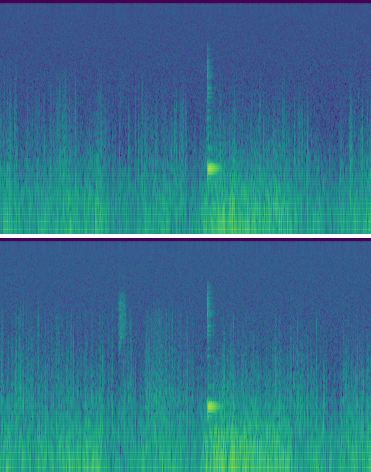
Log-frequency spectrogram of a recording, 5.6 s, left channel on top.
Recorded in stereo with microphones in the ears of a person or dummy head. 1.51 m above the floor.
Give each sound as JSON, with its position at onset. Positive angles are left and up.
{"t": 1.8, "sound": "whispering", "side_deg": -65}
{"t": 3.1, "sound": "a cowbell", "side_deg": 15}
